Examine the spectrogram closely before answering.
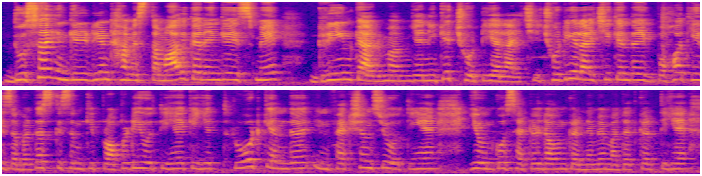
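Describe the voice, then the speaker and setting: A middle-aged woman presents health advice in an explanatory way, dropping in English terms. Her voice sits slightly high. It is recorded in an echoey furnished room with faint noise behind her. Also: fairly even intonation, normal speed. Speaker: doctor presenting home remedies. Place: small furnished room indoors. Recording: roomy echo, faint background noise.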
